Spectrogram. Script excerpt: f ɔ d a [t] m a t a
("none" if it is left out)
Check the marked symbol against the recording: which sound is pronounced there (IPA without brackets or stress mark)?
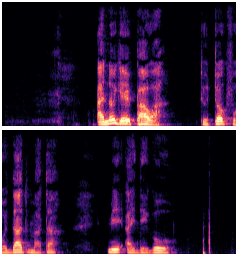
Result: t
